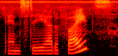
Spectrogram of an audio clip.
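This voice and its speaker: A woman's voice: low voice, no echo, heavily acted. A woman voicing a stern but caring teenage schoolgirl, scolding yet concerned, in a fan dub of a visual novel game. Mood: worried, softer.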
